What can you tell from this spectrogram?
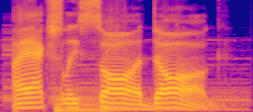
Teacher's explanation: I can't see an R but I said an r that is because we have a feature called an intrusive R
